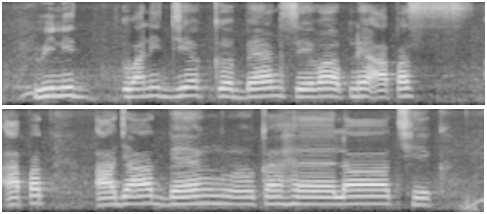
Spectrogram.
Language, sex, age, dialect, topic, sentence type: Magahi, male, 41-45, Northeastern/Surjapuri, banking, statement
